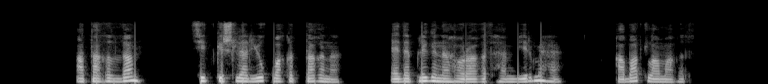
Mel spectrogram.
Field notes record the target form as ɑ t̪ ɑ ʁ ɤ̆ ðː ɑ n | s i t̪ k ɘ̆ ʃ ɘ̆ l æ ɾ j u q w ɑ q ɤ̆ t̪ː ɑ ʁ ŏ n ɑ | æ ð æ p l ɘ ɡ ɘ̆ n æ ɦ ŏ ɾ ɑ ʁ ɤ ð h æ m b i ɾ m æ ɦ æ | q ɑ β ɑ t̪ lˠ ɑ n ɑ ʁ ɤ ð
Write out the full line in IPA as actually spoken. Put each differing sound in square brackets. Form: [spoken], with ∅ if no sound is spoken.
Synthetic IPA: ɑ t̪ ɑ ʁ ɤ̆ ðː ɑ n | s i t̪ k ɘ̆ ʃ ɘ̆ l æ ɾ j u q w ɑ q ɤ̆ t̪ː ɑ ʁ [ɤ̆] n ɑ | æ ð æ p l ɘ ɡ ɘ̆ n æ ɦ ŏ ɾ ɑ ʁ ɤ ð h æ m b i ɾ m æ ɦ æ | q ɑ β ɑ t̪ lˠ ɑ [m] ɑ ʁ ɤ ð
